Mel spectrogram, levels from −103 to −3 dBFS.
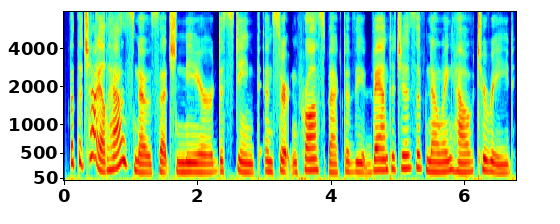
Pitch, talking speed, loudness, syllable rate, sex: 190 Hz, 170 wpm, -17 LUFS, 4.0 syllables/s, female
